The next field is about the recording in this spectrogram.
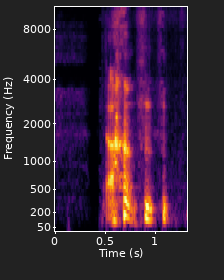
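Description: A single loud burp, rough and croaky, lasting about a second with a few guttural pulses before trailing off. No talking.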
